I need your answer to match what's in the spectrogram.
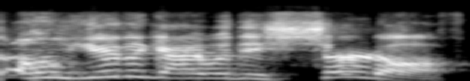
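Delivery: high, excited woman's voice; a fan suddenly recognizing him, high and excited; excited recognition. Retold or imitated. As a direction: squeal it out like a thrilled fan. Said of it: "she goes".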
